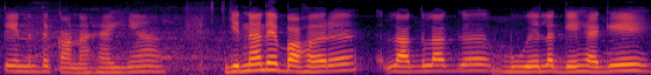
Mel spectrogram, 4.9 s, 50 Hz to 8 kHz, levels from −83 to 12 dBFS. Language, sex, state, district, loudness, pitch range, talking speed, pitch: Punjabi, male, Punjab, Kapurthala, -18 LUFS, 200-230 Hz, 135 wpm, 215 Hz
